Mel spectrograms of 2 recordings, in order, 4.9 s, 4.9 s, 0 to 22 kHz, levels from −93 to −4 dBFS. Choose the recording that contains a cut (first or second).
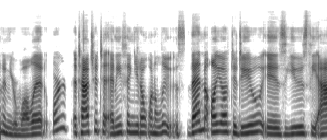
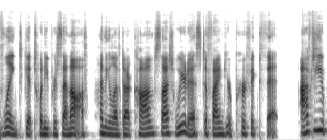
first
